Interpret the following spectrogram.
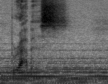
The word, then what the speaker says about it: Barabbas: His name was Jesus Barabbas. But the plot gets thicker than that. We actually say this man's name wrong. Did you know that? It's not pronounced Barabbas.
